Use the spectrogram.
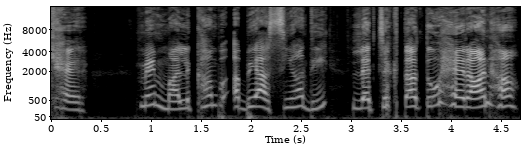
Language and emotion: Punjabi, surprised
